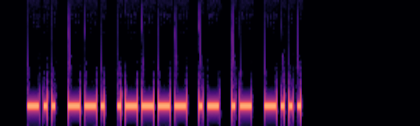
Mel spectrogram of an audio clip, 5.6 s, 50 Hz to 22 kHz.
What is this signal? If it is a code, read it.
Morse code, heard as a keyed tone, about 22 wpm, 700 Hz. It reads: DG1AAB
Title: DXCC-100 Call Signs - 6 Characters - Repeated 2x - 22wpm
